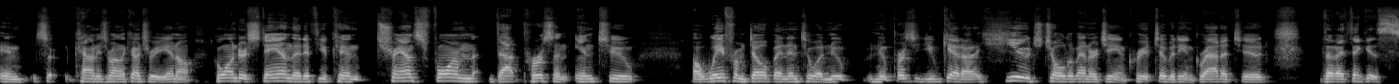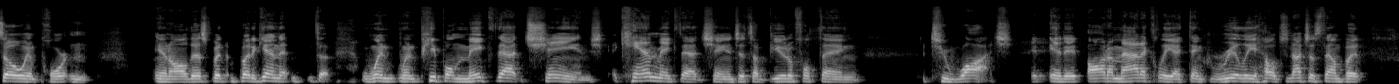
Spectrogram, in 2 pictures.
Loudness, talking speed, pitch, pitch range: -23 LUFS, 170 wpm, 135 Hz, 125-145 Hz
